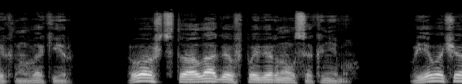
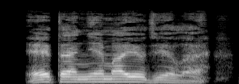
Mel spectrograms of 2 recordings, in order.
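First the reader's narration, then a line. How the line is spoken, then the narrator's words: Rude statement. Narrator (Russian): грубо заявил он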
